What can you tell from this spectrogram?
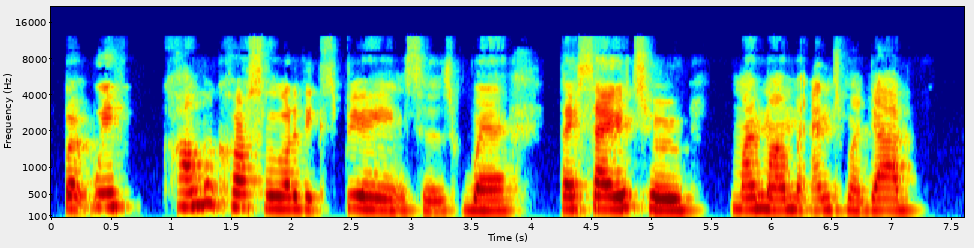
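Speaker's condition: Cerebral palsy; battery-powered wheelchair user

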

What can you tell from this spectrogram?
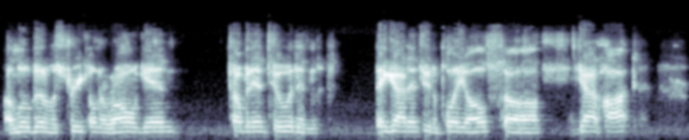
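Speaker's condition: No condition

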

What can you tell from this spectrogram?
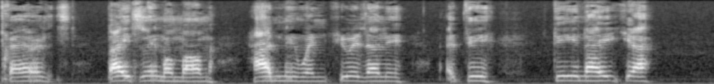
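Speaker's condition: Spastic quadriplegic cerebral palsy; most severe type, present since birth, uses electric wheelchair driven himself

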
